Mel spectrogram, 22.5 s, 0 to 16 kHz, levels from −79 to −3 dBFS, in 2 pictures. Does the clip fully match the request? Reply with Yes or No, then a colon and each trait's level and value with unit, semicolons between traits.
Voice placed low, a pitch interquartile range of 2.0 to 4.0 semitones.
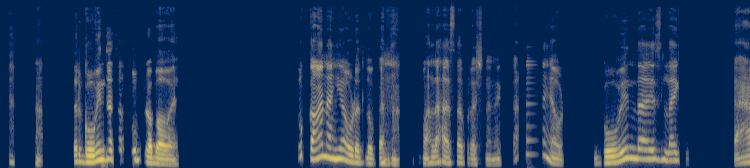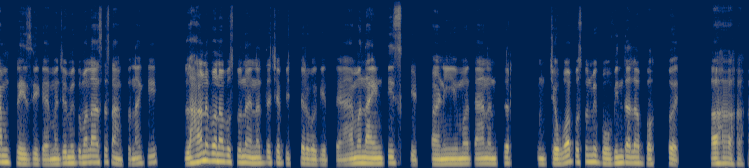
No: low, 120 Hz; average, 4.7 semitones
